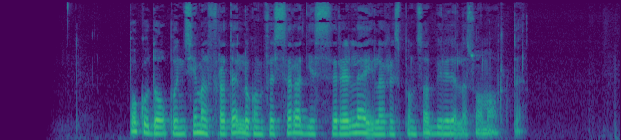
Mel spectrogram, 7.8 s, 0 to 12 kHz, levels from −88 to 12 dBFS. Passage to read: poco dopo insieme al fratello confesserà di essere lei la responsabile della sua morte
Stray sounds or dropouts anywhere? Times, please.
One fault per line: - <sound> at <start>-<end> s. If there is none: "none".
none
